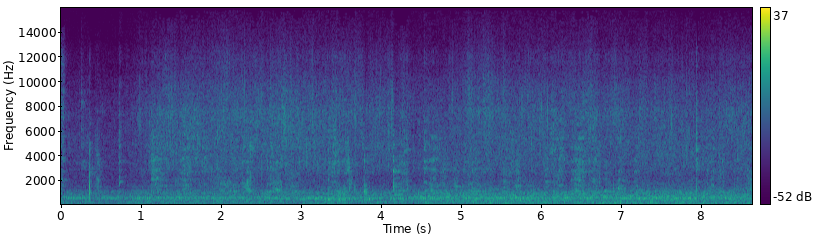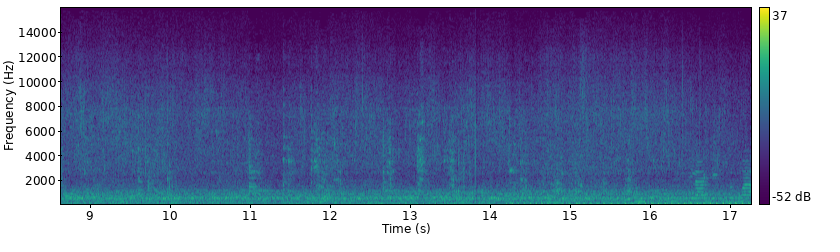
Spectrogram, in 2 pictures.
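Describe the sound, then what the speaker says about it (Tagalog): Garlic and onion sauté in a hot pan with steady, dense sizzling and frying crackle, punctuated by stirring scrapes, while people chat nearby in the background throughout. "igisa muna natin to, bawang sibuyas"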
